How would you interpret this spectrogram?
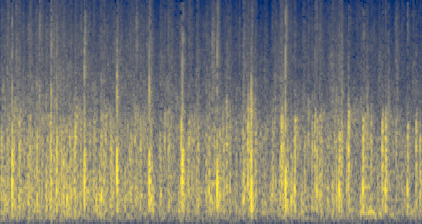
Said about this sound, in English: And finally, most importantly, please give yourself a big hand of applause because without you, there's no pleasure. Thank you.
